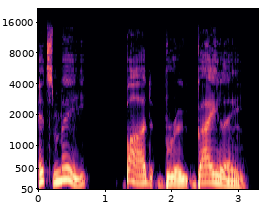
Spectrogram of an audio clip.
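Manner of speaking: attempted British accent. Urged to try a British accent one more time, British accent like Gordon Ramsay. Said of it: "Now I sound like Gordon Ramsay".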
